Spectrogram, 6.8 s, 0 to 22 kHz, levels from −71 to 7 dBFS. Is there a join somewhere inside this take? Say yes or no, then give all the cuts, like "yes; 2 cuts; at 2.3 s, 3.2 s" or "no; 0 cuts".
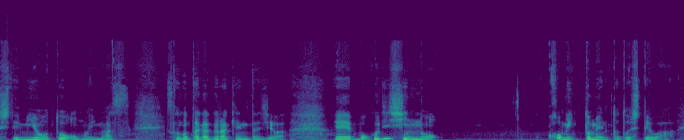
yes; 2 cuts; at 1.6 s, 3.3 s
